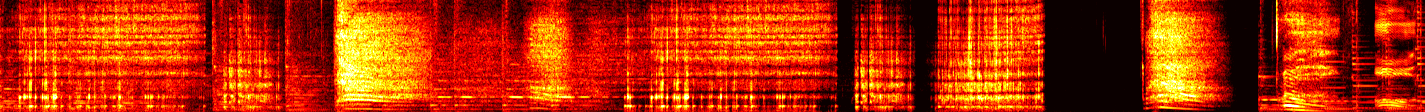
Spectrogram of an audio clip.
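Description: Slurping through a drinking straw from a slushy drink, in several noisy pulls of a second or so each, with sharp starts and stops and a brief pause near the end, over background music.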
